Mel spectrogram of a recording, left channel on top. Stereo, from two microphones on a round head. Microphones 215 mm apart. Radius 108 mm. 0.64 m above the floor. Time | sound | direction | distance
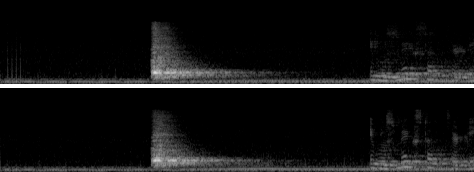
1.5 | a whoosh | 30° left (ahead or behind) | 7.5 m
3.7 | a woman speaking | 50° right (ahead or behind) | 3.5 m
